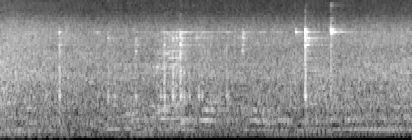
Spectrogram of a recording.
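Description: Light metallic clicks and clinks as a thin steel cover plate is fitted by hand into the housing of a VE distributor-type diesel injection pump, a few scattered small taps with two sharper clicks about three seconds in.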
